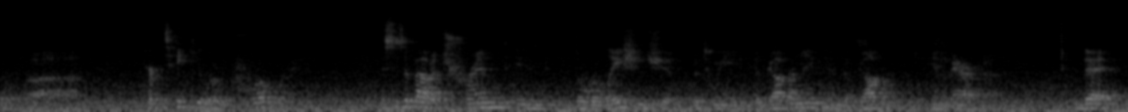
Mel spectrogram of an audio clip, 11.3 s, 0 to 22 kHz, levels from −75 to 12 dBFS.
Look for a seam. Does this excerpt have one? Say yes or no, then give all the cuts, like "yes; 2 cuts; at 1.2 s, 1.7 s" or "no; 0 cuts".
yes; 1 cut; at 4.3 s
